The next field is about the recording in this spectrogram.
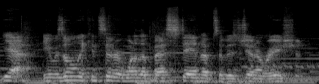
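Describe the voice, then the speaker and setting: A man's voice: fairly high pitch, fast, lightly acted. A man at a comedic table read playing a laid-back comedy actor with a sarcastic, teasing manner. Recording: echoey room, distant mic, music behind.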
